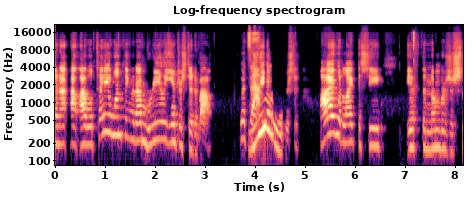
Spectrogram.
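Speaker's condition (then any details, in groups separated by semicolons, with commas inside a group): No condition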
